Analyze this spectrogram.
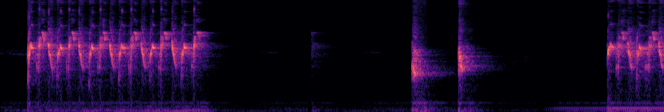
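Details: Female sooty-headed bulbul calling males in the morning. A two-second run of bubbly, wavering notes is followed by a silence, then two short sharp chirps, and finally another bubbly burst at the end. A faint low hum sits under the notes.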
